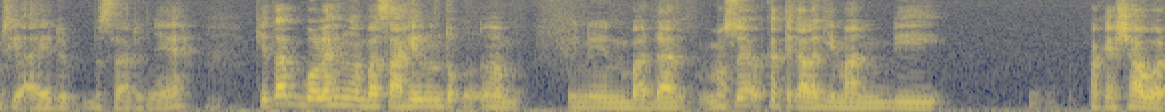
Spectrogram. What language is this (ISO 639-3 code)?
ind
